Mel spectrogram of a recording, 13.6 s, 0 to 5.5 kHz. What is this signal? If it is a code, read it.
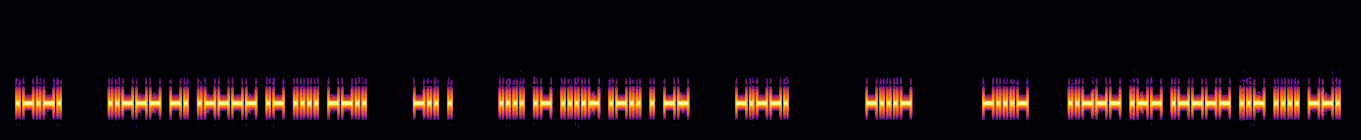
Morse code, heard as a keyed tone, about 36 wpm, 700 Hz. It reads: <AR> 2N1AHZ DE HA4LEM <KN> <BT> <BT> 2W1UHG
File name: UK MASTER QSOs TRAINING/35WPM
